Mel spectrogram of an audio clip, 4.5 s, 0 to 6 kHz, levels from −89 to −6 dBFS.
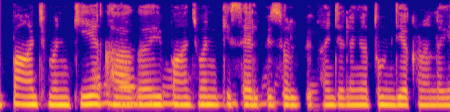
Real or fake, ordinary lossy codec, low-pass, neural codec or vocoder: real; none; 5.4 kHz; none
